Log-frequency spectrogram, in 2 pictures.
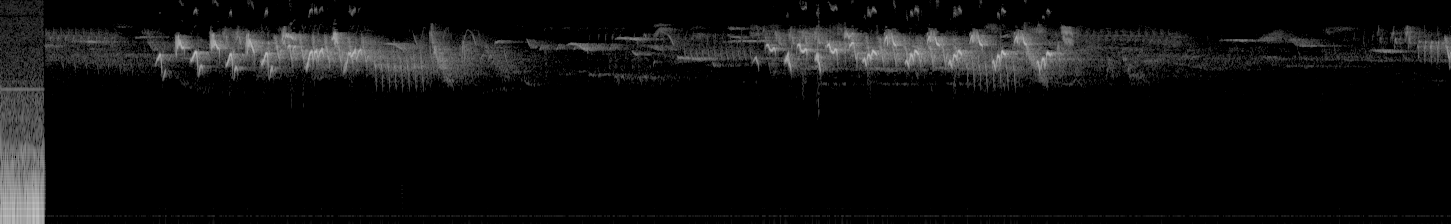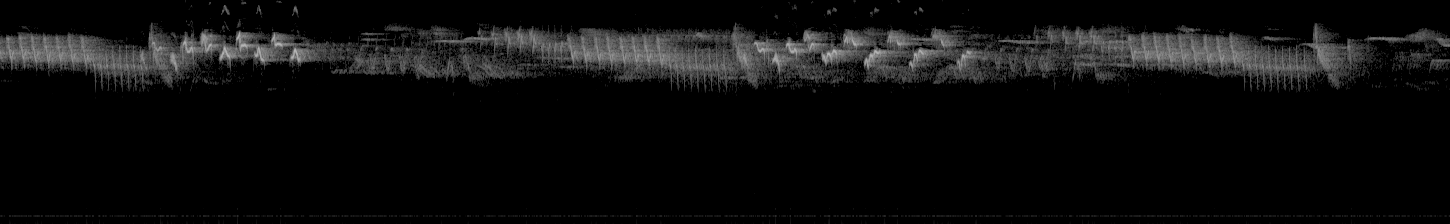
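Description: Faint birdsong: bursts of rapid, high chirping trills a few seconds long, returning every several seconds.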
